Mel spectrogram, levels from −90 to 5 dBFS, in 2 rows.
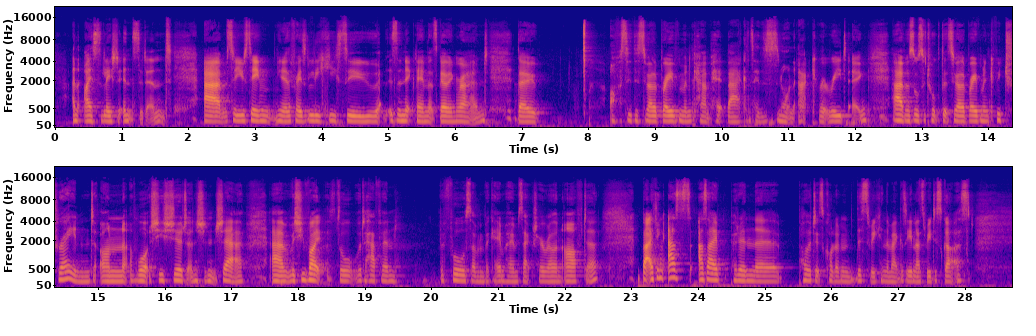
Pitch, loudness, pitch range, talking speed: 145 Hz, -29 LUFS, 135-150 Hz, 180 wpm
